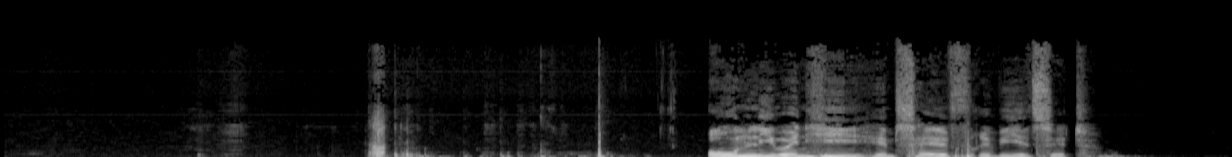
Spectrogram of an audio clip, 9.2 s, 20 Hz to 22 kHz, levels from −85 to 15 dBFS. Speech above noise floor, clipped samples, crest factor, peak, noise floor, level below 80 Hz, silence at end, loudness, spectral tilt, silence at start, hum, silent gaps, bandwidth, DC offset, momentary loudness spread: 64 dB; under 0.1%; 18 dB; -2 dBFS; -78 dBFS; -42 dBFS; 0.9 s; -16 LUFS; -6.5 dB/octave; 2.75 s; none; none; 16 kHz; under 0.1%; 22 LU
